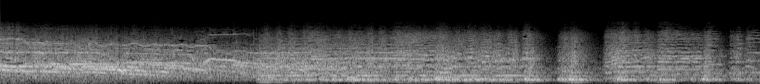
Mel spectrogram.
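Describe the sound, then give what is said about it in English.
A large crowd at a campus bonfire rally cheers and shouts in a loud, continuous roar of overlapping voices, sustained, briefly dipping near the end before swelling again. “A young man and an attractive girl stand on the outskirts of the crowd watching the festivities.”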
